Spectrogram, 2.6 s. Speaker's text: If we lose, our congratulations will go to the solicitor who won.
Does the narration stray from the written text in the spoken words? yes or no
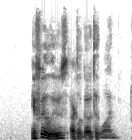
yes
